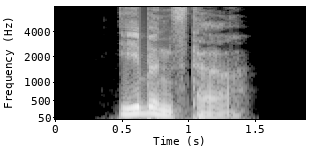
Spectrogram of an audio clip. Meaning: inflection of eben: 1. strong/mixed nominative masculine singular superlative degree 2. strong genitive/dative feminine singular superlative degree 3. strong genitive plural superlative degree
- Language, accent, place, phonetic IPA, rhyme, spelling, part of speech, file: German, Germany, Berlin, [ˈeːbn̩stɐ], -eːbn̩stɐ, ebenster, adjective, De-ebenster.ogg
